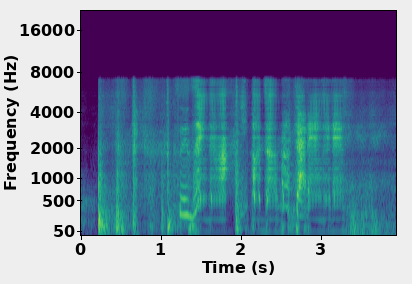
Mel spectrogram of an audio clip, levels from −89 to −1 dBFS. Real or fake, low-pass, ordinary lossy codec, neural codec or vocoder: fake; 7.2 kHz; none; codec, 16 kHz, 0.7 kbps, FocalCodec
